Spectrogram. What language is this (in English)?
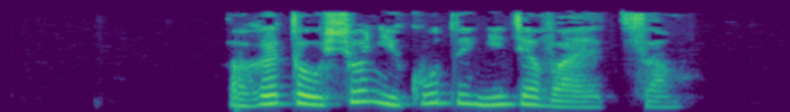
Belarusian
